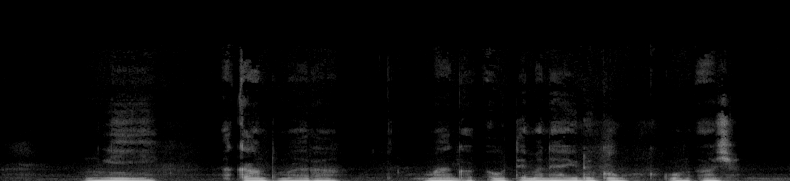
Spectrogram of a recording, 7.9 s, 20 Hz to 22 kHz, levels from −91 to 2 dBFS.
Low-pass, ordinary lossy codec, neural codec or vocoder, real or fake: 19.8 kHz; MP3, 64 kbps; none; real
